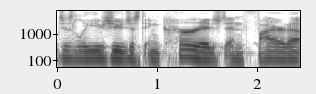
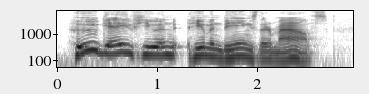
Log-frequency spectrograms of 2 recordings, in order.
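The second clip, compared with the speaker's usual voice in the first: ordinary talk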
